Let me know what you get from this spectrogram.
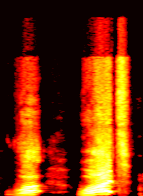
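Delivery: high, loud, rising disbelief, growing stronger; mock astonishment. Imitating friend handed free games, astonished. Retells friend's shock at gift.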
